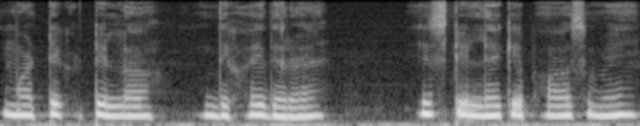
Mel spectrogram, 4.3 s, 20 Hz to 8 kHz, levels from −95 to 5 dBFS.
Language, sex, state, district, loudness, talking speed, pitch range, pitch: Hindi, male, Chhattisgarh, Sukma, -14 LUFS, 170 wpm, 185-200 Hz, 190 Hz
